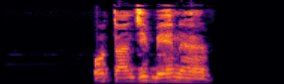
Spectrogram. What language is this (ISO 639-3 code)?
mki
